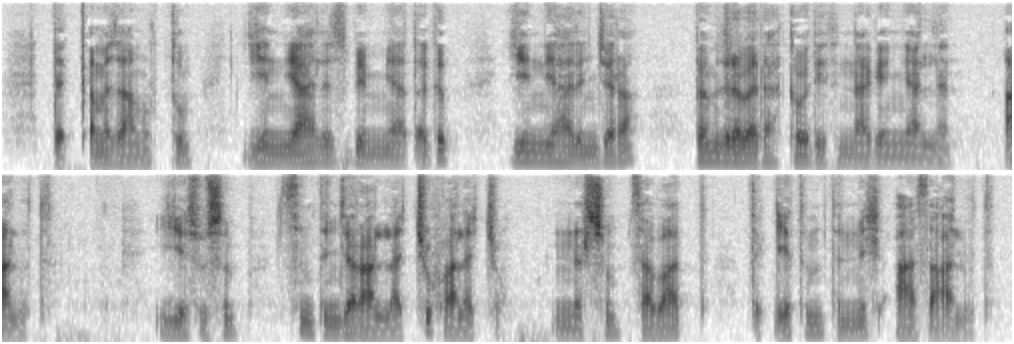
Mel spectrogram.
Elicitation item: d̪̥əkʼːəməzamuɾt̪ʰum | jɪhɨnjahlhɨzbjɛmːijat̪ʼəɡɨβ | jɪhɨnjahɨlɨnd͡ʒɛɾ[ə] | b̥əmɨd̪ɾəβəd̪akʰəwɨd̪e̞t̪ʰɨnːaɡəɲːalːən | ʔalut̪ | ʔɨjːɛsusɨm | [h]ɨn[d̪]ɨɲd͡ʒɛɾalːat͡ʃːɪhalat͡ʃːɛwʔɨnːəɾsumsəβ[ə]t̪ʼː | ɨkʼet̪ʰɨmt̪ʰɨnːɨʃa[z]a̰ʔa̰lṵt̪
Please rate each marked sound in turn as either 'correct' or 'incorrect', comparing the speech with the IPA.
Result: incorrect: a, incorrect: s, incorrect: t̪, incorrect: a, incorrect: s

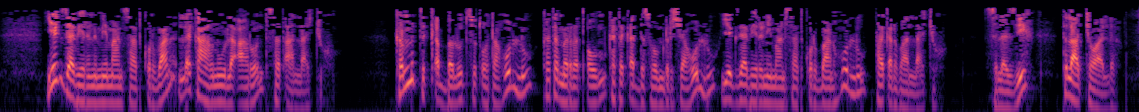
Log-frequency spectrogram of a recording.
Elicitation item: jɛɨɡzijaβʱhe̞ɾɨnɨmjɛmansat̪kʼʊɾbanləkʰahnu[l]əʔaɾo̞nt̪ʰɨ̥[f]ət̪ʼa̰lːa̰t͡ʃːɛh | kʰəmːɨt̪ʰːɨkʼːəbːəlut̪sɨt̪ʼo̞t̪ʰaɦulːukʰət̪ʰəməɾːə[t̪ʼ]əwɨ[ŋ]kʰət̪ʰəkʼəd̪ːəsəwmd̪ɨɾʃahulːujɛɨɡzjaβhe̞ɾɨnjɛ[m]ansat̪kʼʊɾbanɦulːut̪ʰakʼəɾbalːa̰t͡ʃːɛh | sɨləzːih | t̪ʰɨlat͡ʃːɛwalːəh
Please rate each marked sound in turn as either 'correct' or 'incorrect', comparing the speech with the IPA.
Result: correct, incorrect: s, correct, incorrect: m, correct

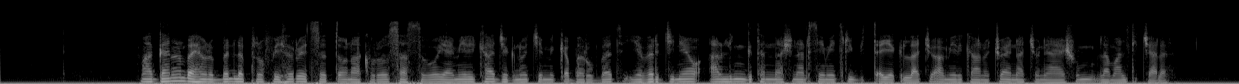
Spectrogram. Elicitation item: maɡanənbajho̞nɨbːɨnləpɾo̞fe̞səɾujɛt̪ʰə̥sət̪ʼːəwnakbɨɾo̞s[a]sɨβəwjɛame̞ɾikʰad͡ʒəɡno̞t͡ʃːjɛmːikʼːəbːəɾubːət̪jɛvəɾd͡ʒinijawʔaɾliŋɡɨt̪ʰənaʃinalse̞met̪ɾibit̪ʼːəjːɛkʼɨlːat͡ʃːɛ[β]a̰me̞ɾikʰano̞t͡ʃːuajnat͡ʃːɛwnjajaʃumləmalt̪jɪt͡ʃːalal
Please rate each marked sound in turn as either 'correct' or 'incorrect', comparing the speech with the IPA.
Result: correct, incorrect: w

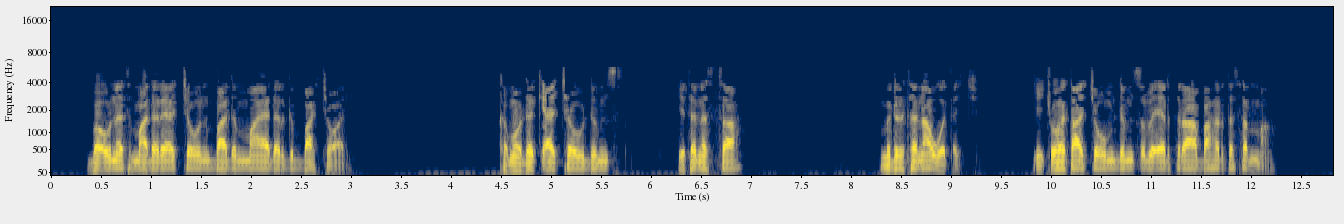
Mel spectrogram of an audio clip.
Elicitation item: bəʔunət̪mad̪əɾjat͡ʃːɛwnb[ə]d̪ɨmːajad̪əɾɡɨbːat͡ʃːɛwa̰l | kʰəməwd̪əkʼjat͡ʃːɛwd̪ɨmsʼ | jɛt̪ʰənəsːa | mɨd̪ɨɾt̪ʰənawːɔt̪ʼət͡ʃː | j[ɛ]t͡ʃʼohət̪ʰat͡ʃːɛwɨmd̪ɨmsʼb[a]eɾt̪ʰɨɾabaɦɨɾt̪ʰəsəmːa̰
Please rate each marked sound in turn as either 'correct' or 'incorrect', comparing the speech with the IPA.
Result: incorrect: a, correct, incorrect: ə

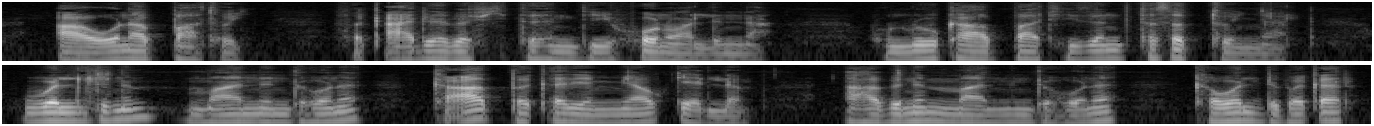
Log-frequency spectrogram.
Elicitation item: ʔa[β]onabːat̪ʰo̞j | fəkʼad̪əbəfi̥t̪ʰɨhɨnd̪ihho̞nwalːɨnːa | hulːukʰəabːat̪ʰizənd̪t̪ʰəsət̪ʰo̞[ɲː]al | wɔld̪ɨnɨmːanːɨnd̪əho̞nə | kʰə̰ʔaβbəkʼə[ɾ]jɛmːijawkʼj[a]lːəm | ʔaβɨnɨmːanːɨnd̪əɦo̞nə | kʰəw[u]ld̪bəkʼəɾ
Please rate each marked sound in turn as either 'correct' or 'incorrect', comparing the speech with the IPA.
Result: incorrect: w, correct, correct, incorrect: ɛ, incorrect: ɔ

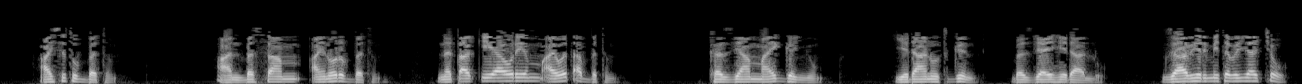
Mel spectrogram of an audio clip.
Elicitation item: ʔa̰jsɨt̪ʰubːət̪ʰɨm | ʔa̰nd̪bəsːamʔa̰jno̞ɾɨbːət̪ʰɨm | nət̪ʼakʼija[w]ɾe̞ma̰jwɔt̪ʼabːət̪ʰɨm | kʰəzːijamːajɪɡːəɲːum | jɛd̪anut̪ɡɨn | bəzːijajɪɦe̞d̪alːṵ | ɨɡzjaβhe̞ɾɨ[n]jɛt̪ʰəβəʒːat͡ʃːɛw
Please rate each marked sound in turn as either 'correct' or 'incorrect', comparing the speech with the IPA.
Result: correct, incorrect: m

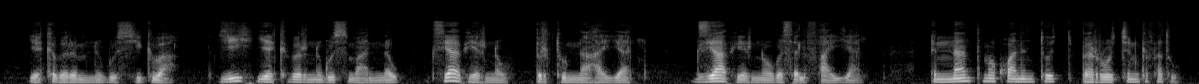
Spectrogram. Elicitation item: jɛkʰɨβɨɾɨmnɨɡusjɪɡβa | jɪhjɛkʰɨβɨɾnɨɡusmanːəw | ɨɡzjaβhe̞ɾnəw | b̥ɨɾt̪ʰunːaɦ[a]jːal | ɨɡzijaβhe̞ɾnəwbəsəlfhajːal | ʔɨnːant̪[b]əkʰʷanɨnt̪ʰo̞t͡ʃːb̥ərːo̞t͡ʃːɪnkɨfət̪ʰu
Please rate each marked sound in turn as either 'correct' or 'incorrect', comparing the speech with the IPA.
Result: correct, incorrect: m

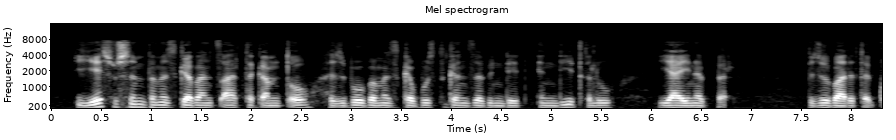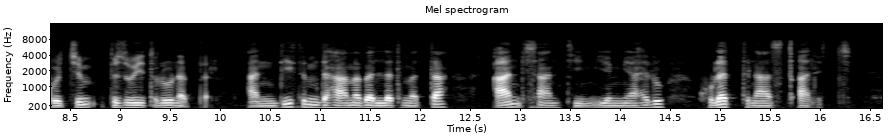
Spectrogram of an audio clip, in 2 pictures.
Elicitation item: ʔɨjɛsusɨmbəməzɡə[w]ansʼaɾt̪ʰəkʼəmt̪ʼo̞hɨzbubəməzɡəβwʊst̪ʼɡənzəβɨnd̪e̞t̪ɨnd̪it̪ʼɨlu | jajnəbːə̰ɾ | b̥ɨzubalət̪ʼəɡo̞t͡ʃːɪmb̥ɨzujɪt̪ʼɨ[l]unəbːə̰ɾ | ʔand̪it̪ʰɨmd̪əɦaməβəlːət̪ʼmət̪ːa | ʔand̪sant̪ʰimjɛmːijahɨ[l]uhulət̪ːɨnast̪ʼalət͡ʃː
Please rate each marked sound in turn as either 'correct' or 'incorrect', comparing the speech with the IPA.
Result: incorrect: β, correct, correct

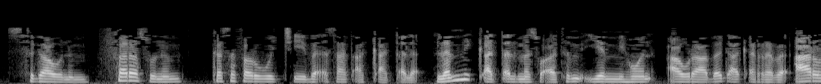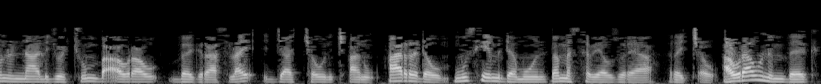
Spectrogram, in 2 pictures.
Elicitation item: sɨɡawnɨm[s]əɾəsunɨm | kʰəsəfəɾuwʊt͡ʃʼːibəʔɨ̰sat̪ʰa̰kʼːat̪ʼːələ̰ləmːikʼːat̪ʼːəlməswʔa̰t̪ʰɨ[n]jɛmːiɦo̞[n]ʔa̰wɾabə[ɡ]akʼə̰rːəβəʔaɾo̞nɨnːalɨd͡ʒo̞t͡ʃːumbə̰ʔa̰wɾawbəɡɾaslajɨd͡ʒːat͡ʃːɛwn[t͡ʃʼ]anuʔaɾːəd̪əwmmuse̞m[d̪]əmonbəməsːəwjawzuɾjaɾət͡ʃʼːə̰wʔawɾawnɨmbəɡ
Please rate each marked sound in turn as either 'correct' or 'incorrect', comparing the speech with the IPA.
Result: incorrect: f, incorrect: m, correct, correct, correct, correct

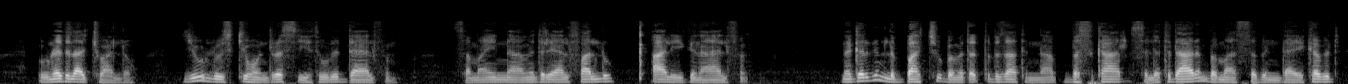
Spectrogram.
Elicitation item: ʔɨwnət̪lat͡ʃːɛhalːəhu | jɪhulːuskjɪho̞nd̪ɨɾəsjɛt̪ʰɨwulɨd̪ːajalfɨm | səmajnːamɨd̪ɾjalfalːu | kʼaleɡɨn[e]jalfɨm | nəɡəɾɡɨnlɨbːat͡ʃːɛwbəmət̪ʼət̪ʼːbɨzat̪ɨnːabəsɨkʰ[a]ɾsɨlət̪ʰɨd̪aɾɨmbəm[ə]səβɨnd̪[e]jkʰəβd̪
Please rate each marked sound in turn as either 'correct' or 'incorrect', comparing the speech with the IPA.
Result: incorrect: a, correct, incorrect: a, incorrect: a

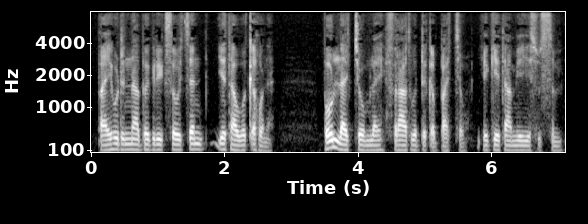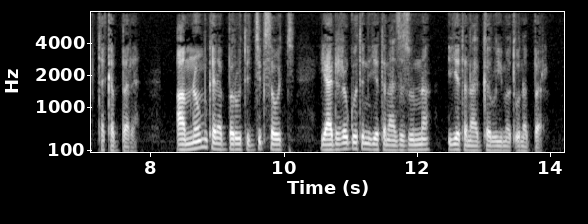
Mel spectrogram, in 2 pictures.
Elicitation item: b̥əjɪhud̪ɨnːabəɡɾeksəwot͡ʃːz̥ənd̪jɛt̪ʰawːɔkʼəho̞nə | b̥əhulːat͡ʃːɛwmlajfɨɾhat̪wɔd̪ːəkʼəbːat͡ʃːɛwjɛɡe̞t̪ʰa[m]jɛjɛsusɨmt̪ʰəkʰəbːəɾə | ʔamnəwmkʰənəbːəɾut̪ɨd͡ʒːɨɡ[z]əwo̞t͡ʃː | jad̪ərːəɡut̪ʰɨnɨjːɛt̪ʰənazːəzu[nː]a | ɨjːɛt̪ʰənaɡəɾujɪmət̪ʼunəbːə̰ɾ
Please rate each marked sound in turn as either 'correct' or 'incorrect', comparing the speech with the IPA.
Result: correct, incorrect: s, correct

